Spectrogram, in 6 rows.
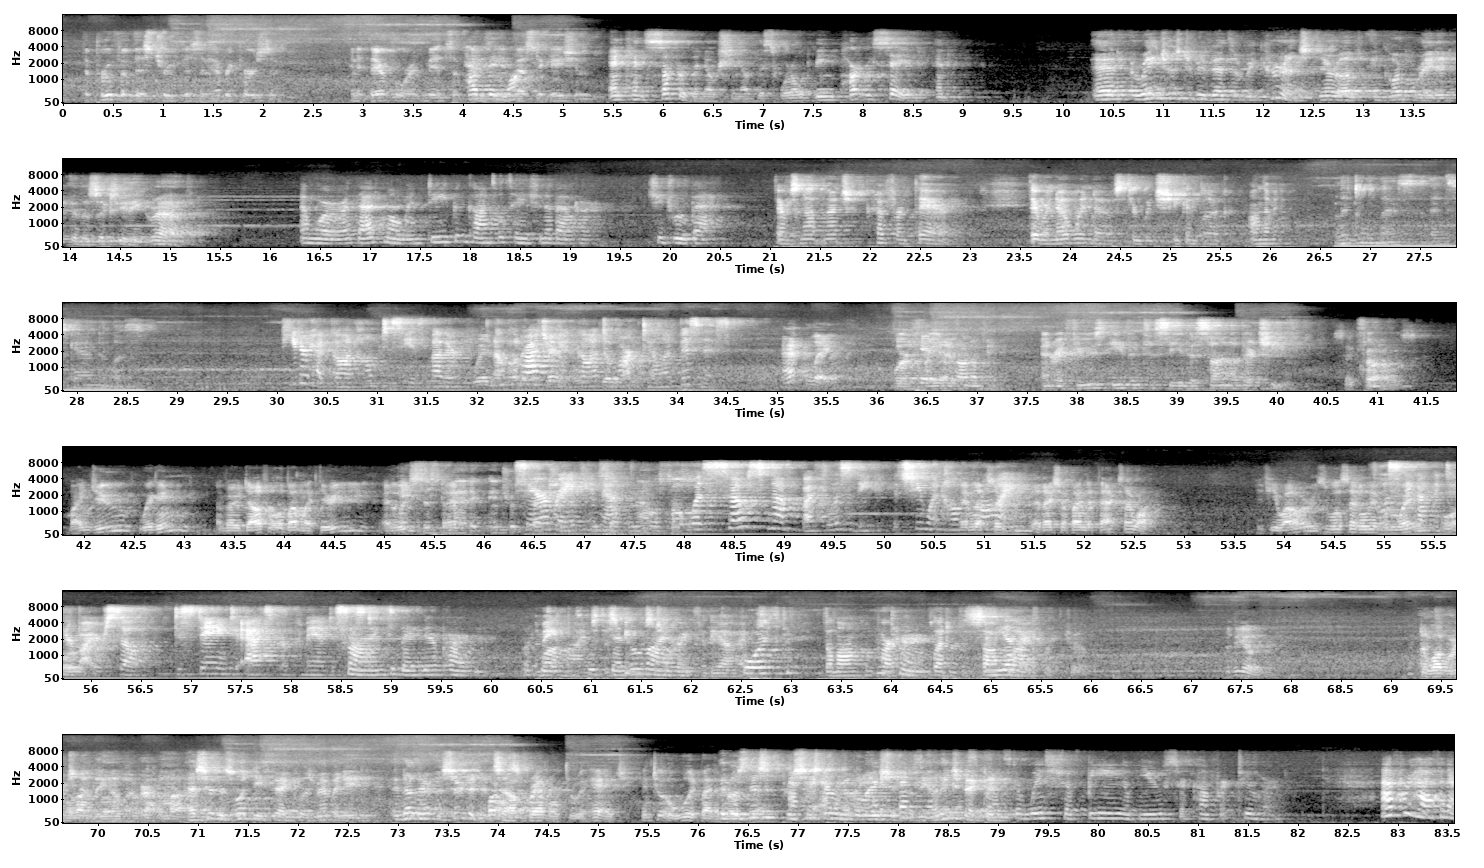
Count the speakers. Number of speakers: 10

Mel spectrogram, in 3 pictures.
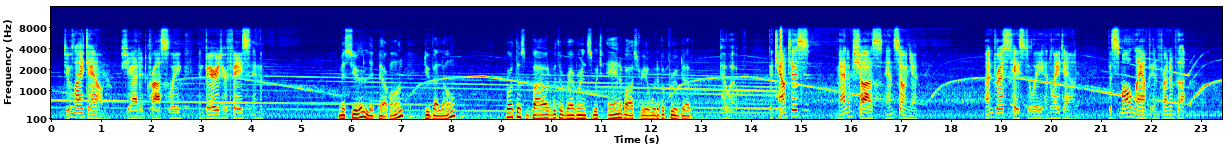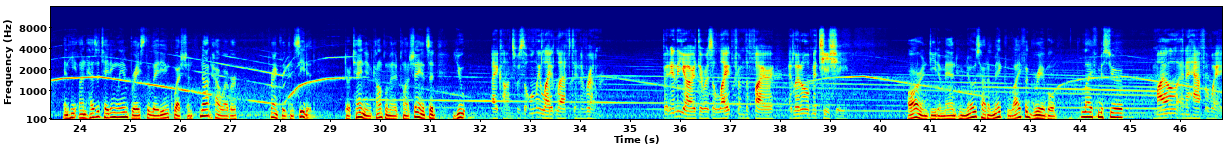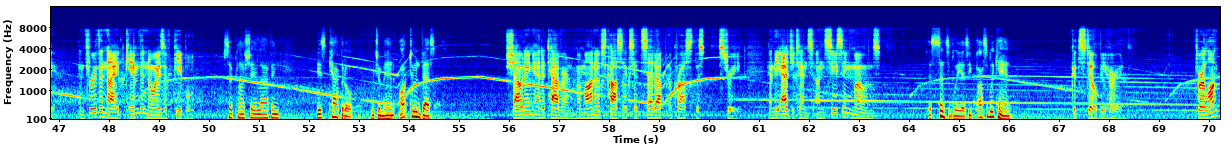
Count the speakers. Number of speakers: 2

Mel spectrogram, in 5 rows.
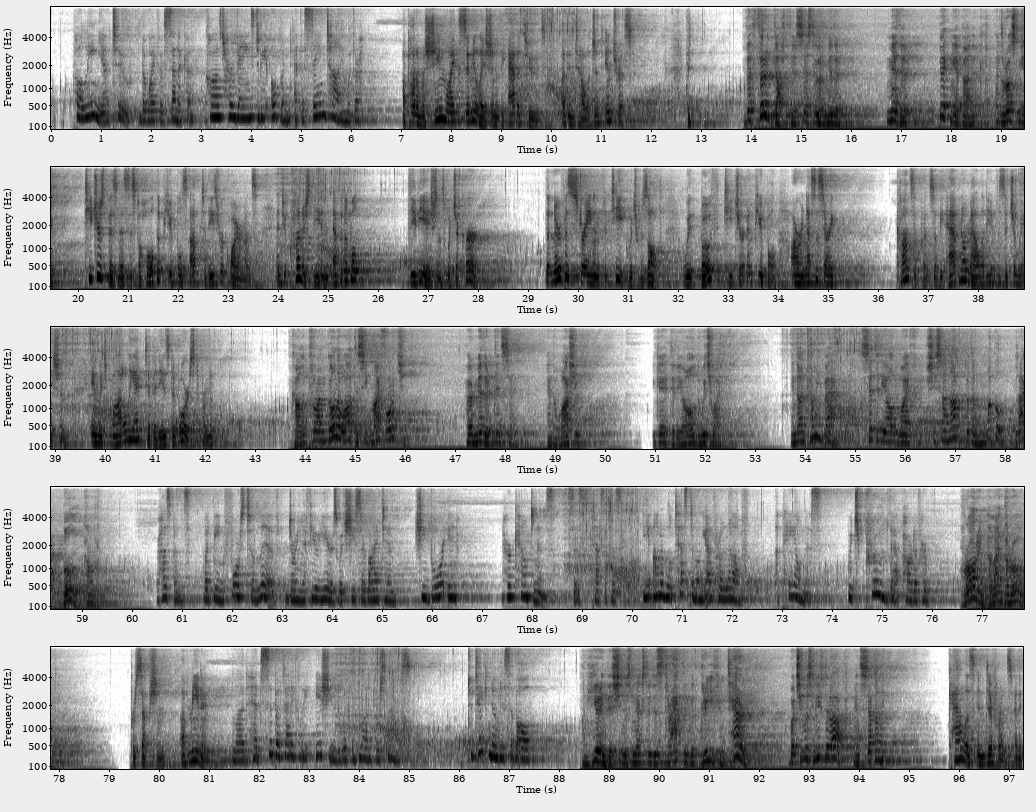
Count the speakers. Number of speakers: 3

